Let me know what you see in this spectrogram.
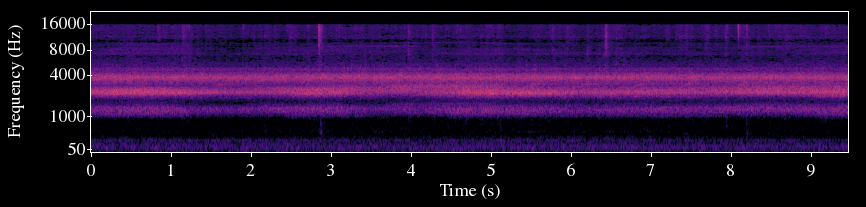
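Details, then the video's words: Frogs calling in rain, thousands together: a dense, unbroken chorus of high trilling bands layered at several pitches, with a steady low patter of rainfall beneath and a few sharp drips. "Frogs in Rain 2 Hours of Frogs, Thousands of Frogs Singing"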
